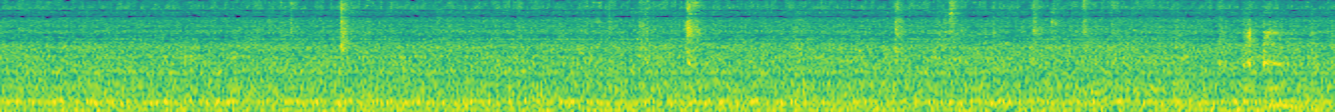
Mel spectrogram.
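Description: Steady low rumble inside a passenger jet's cabin as the plane rolls along the runway, engine and rolling noise at an even level.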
